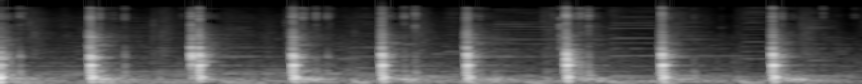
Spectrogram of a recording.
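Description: A hammer knocking a small wooden perch peg into its hole in a wooden birdhouse: about nine sharp knocks at a steady rate of roughly two a second.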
